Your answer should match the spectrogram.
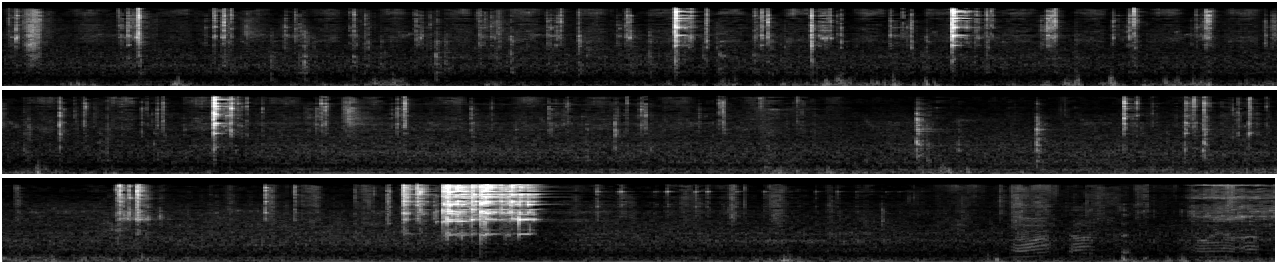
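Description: Steel pipe wrenches working a threaded joint on a BQ double-tube core barrel: a run of metal clicks and clinks as the jaws grip and turn the tube, with a louder metallic clatter about fifteen seconds in.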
